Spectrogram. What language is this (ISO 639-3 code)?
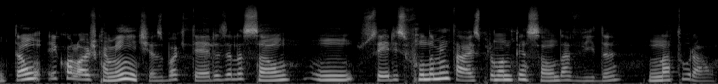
por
